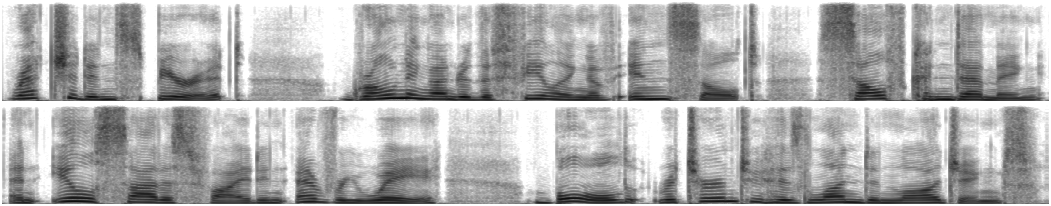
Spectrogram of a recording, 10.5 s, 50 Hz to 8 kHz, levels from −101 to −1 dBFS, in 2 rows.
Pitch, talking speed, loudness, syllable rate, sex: 205 Hz, 130 wpm, -16 LUFS, 4.5 syllables/s, female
